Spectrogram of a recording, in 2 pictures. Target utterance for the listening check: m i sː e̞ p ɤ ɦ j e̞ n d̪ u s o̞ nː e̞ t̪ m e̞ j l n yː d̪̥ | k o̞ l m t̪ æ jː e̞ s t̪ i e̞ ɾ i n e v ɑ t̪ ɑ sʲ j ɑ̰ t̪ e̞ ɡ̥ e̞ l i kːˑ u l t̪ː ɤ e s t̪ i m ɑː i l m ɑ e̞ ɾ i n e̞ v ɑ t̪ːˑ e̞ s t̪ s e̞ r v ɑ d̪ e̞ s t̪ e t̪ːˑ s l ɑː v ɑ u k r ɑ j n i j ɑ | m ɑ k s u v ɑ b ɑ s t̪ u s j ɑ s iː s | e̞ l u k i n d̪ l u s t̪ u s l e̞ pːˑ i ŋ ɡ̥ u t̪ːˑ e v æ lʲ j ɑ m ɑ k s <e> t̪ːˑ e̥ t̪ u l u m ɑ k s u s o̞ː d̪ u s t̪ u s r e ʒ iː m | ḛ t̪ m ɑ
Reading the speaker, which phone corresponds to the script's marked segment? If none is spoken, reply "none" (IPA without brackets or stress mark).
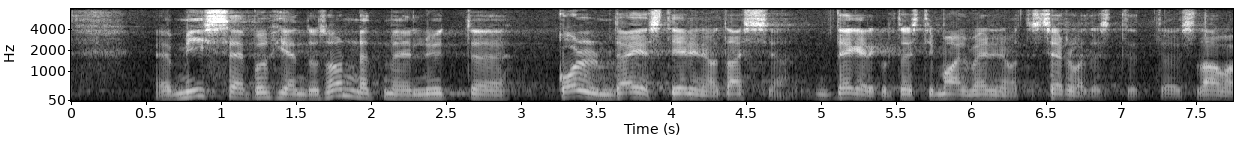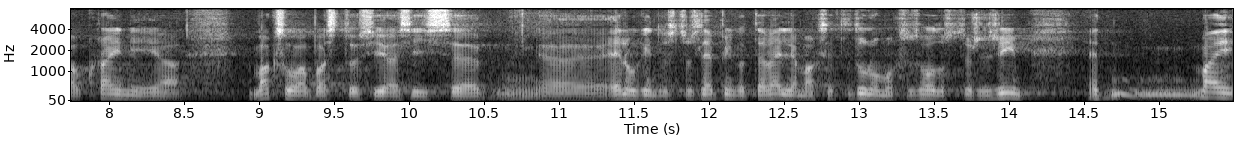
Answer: e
